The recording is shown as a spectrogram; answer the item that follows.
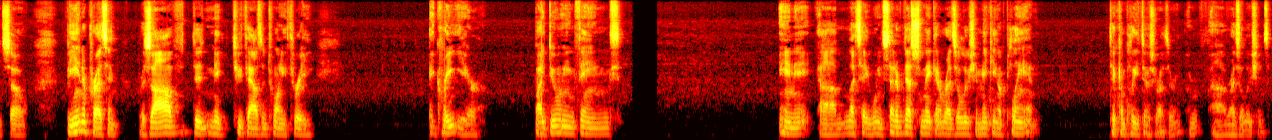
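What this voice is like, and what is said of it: Strained, failing voice. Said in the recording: “sounds like I'm about to lose my voice.”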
